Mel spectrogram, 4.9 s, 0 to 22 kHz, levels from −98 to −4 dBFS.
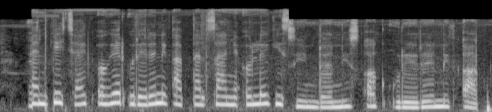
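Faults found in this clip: Wrong sample rate, 0.32–2.88 s: speech high and hurried, about 1.45x speed, pitch up about 6.5 semitones, consistent with a 22 kHz stream clocked out at 32 kHz without resampling. Spectrogram: harmonics and formants shifted up together, syllables compressed in time.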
